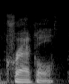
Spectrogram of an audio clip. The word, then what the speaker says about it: Krackel: K-R-A-C-K-E-L. Crackle.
